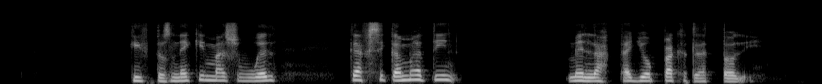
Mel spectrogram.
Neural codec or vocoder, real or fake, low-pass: codec, 16 kHz, 0.8 kbps, ZipCodec; fake; 7.2 kHz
